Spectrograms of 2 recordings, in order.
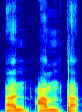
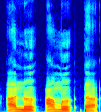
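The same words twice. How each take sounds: First: The n sound is short and clear. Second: The n sound is held long and nasal. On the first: The speaker calls it right. "pondok tur jelas" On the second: The speaker calls it wrong. "ulah kieu"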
